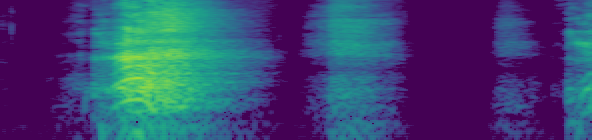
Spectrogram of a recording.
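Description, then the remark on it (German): A loud, sharp sneeze in a studio bursts out with a breathy rush, followed by a softer sniff or breath, and another burst begins right at the end. No talking. “Der Satz stößt mir so auf, dass ich direkt schon niesen muss.”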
